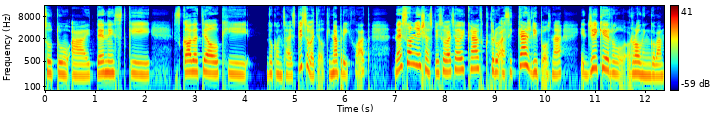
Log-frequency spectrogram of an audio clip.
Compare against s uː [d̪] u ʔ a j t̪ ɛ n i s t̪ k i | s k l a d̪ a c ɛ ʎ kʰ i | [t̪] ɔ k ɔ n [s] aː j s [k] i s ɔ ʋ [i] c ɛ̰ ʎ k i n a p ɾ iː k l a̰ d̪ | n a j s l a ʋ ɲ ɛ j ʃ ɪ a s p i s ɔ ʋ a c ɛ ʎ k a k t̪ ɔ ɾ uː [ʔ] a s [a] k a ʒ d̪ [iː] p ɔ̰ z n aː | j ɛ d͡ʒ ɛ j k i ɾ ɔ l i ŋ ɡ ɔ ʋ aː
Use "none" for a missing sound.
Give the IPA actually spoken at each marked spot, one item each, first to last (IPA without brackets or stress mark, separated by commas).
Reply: t̪, d̪, t͡s, p, a, ʔ, i, iː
